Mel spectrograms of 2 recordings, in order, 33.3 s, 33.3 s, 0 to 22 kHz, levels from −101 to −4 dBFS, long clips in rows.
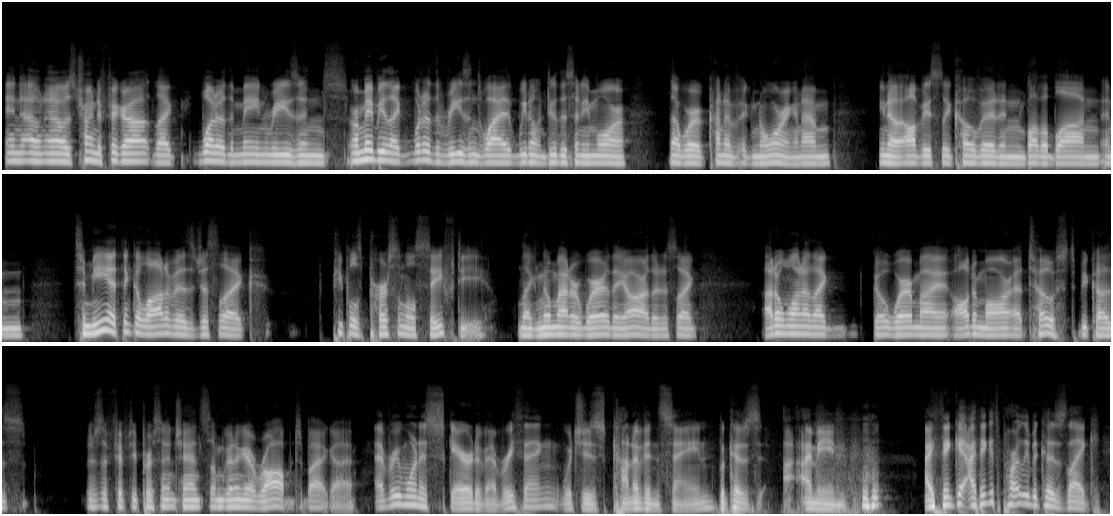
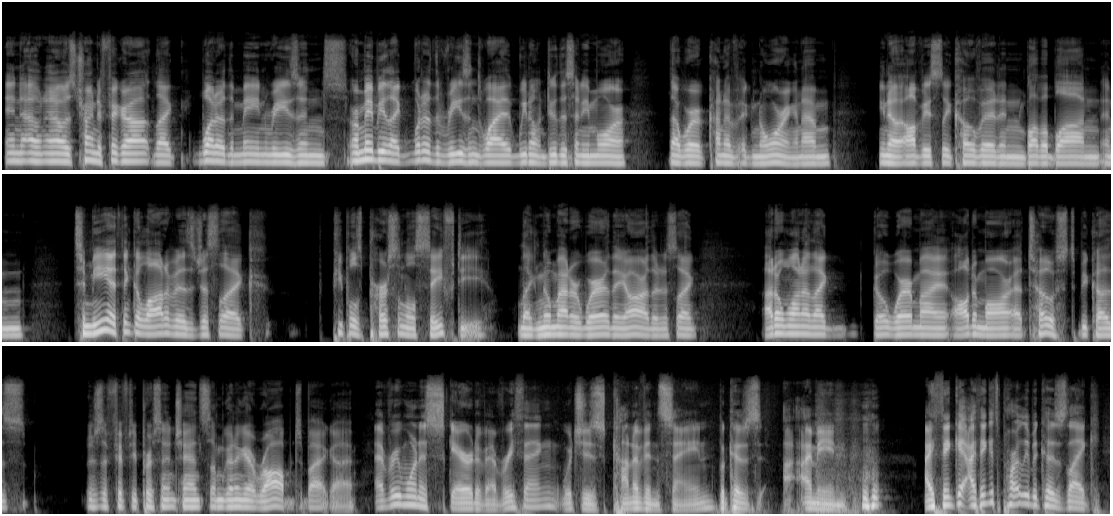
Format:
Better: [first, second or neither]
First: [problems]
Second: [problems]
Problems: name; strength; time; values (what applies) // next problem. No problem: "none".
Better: second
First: muffled; very; fading above 2.5 kHz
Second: none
